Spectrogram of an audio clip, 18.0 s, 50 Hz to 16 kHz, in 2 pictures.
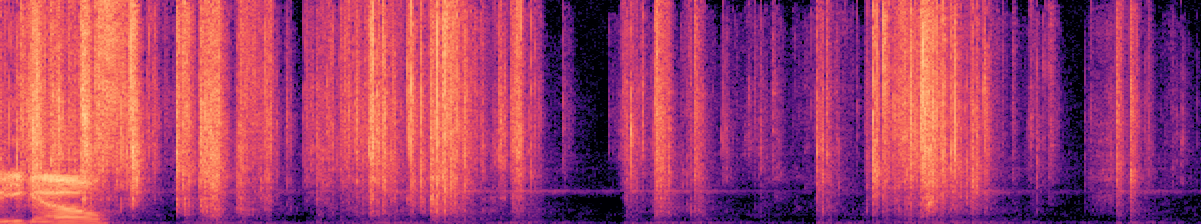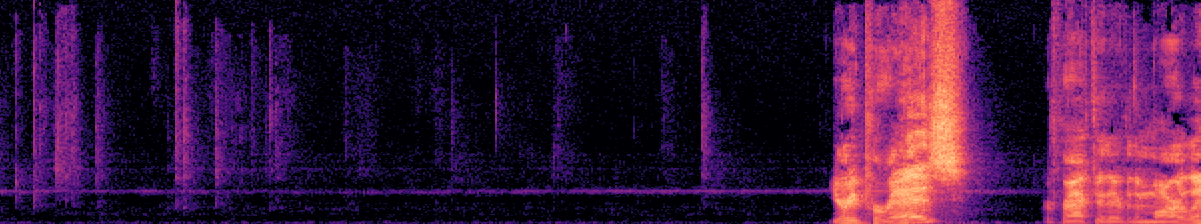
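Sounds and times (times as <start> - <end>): card pack wrapper tearing and crinkling: 0.0 - 4.1, 4.7 - 8.6.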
